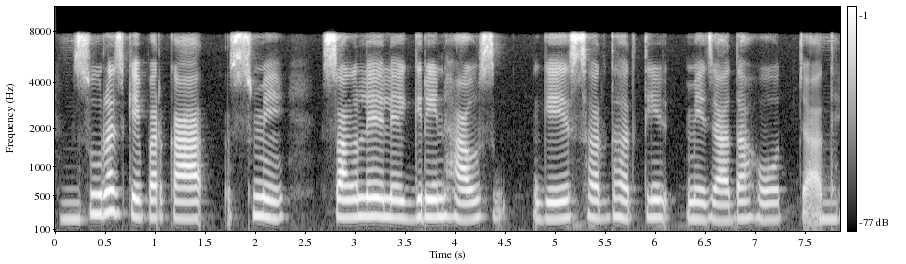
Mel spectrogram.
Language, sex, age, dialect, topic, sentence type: Chhattisgarhi, female, 18-24, Northern/Bhandar, agriculture, statement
